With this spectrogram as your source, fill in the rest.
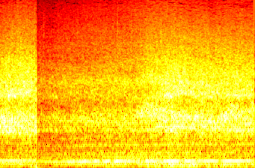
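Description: Tyres squeal steadily as a car drifts uphill in a racing video game, a continuous skidding screech over engine drone, moderately loud throughout with an abrupt cut early on.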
